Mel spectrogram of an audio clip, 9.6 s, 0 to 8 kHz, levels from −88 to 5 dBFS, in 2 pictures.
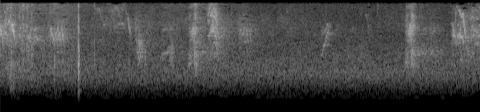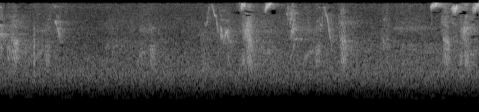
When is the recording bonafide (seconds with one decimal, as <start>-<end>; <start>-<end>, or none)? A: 0.6-1.7; 2.5-5.1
